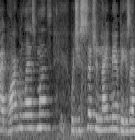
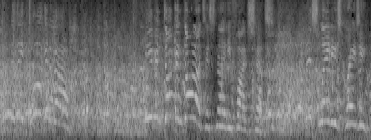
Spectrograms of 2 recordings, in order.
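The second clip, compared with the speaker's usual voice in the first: incredulous father; 7 semitones higher than usual. Retold or imitated. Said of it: "both sitting there thinking".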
